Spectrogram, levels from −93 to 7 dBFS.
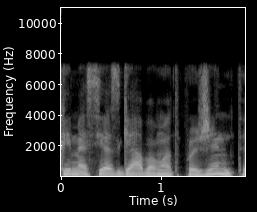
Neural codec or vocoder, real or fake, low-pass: none; real; 7.2 kHz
